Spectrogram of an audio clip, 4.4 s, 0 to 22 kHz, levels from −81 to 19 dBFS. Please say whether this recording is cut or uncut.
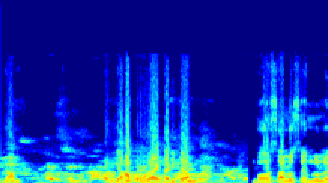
cut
